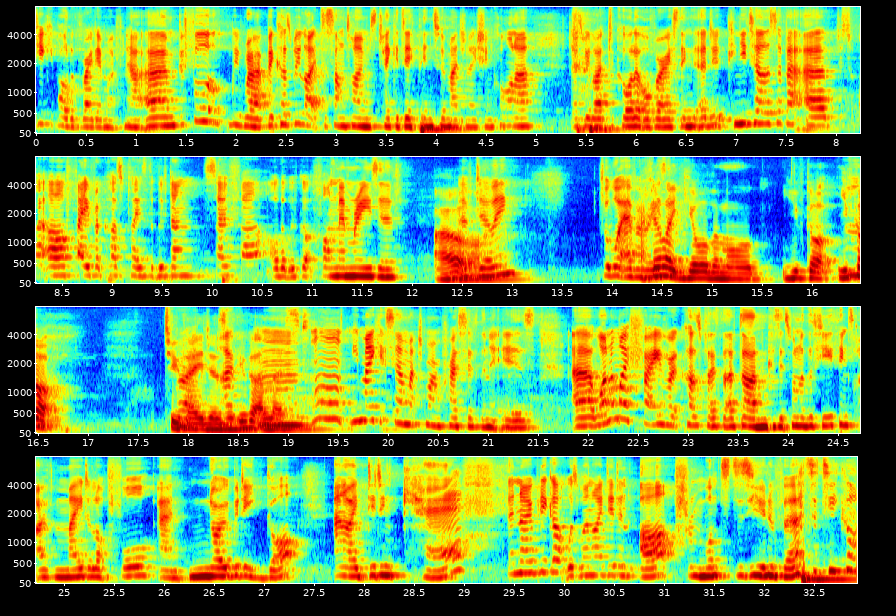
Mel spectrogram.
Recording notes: It's our first live episode, direct from Nine Worlds Geek Fest! We were surrounded all weekend by stunning cosplay.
